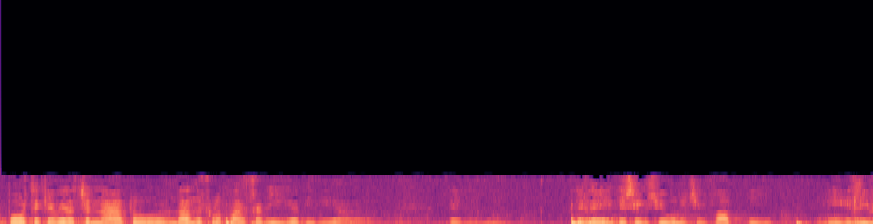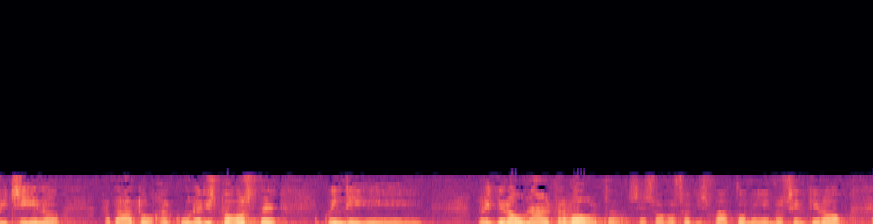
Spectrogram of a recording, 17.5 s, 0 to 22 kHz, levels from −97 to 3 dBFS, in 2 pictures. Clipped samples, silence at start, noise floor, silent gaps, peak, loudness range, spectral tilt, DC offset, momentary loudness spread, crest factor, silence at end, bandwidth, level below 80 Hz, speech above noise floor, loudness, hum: under 0.1%; 0 s; -39 dBFS; none; 0 dBFS; 6 LU; -9.5 dB/octave; under 0.1%; 17 LU; 18 dB; 0 s; 5 kHz; -48 dBFS; 22 dB; -17 LUFS; none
